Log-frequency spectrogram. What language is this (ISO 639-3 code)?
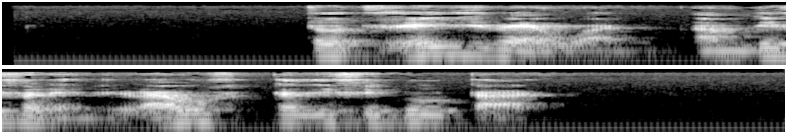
cat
